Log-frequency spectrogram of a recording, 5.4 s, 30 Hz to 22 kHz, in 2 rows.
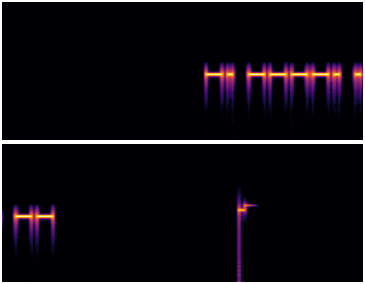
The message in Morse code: N9EM

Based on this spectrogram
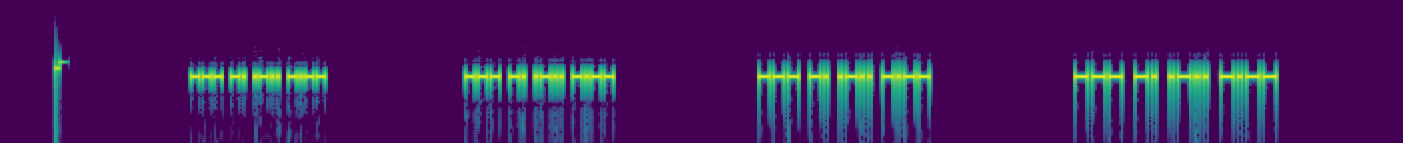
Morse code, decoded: ONLY ONLY ONLY ONLY

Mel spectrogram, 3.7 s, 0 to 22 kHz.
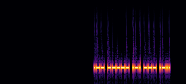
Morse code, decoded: W0ROL

